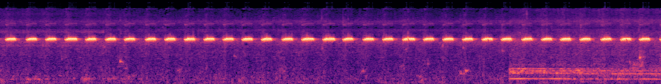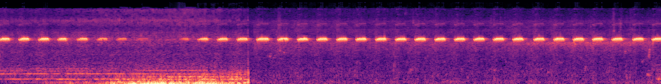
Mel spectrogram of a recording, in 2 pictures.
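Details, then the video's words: Night forest cricket chirping in a fast, even pulse of high notes, around three and a half per second, briefly covered midway by a low rumbling noise and a layered low hum before the chirps return clearly. "Cricket Night Forest Ambience"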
